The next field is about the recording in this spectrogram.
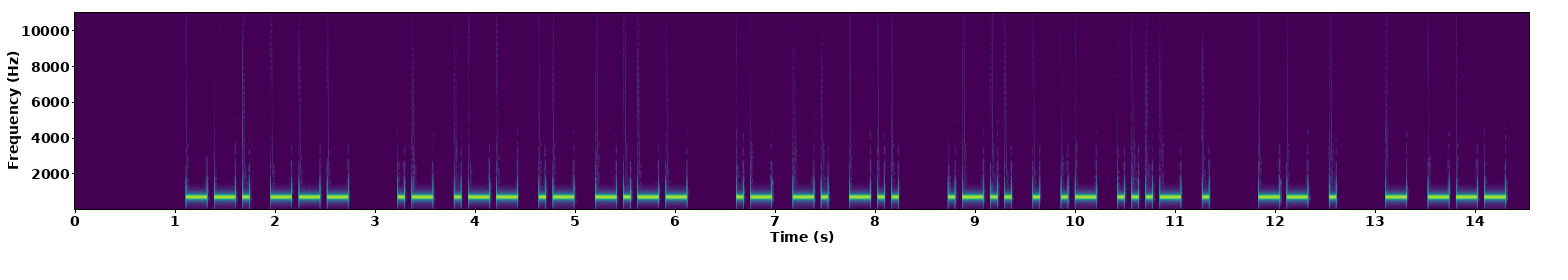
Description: Morse code, heard as a keyed tone, about 17 wpm, 700 Hz. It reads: GO AWAY AND LEAVE ME TO
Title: Sentences from Top 1300 Words 17wpm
